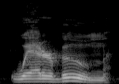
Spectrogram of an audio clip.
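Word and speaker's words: verbum: from the latin word where boom and i want to pause to remind you that the letter v in classical latin is not pronounced v it's a sound like a w so this is where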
